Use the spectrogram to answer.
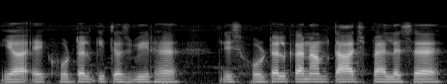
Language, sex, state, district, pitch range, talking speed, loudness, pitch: Hindi, male, Jharkhand, Palamu, 120-125 Hz, 175 wpm, -21 LUFS, 125 Hz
